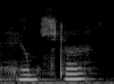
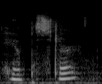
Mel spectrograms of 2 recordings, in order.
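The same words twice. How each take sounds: First: No p sound comes between m and s. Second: A p sound is inserted between m and s. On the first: "Instead of saying" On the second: "we often insert a voiceless stop. You hear this in"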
